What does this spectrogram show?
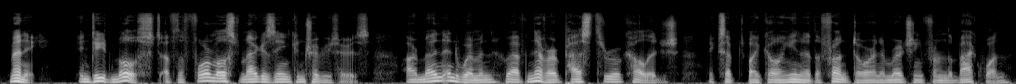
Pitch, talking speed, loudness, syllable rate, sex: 110 Hz, 195 wpm, -20 LUFS, 5.9 syllables/s, male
